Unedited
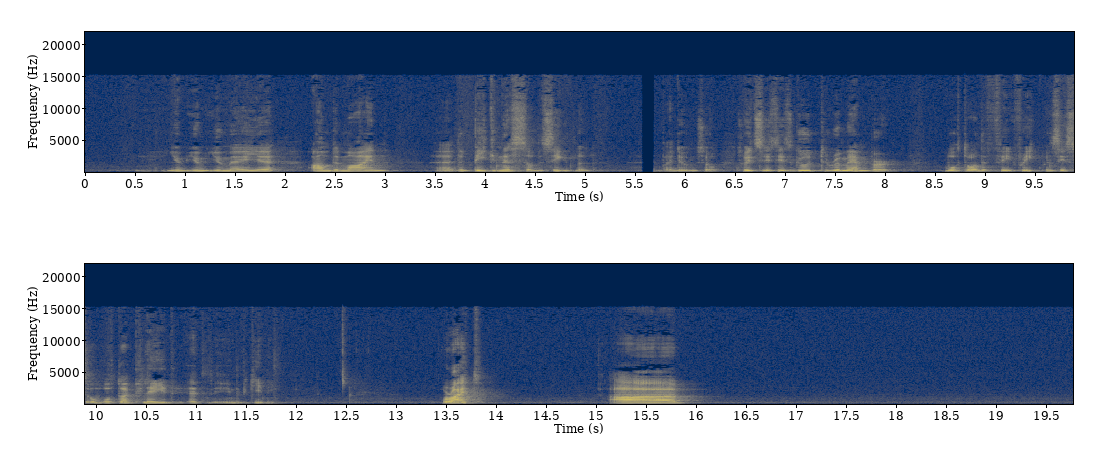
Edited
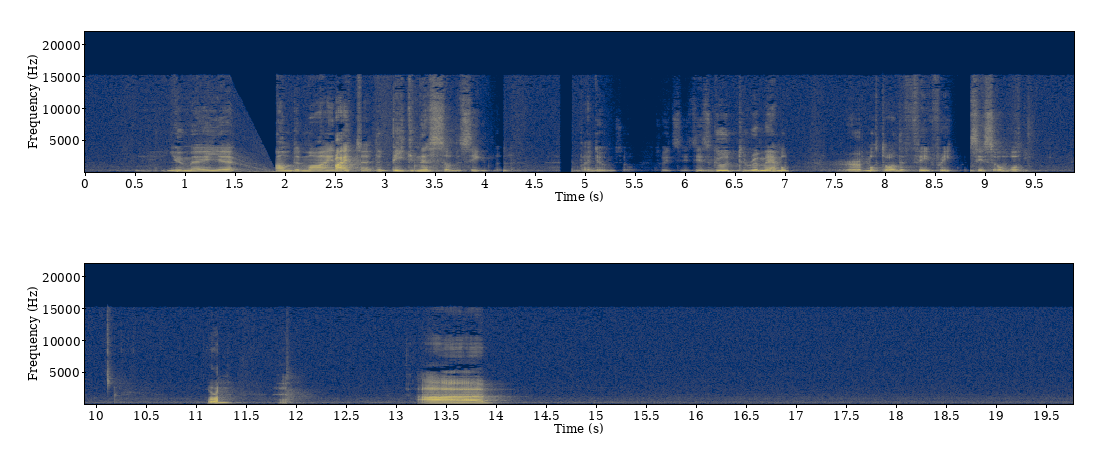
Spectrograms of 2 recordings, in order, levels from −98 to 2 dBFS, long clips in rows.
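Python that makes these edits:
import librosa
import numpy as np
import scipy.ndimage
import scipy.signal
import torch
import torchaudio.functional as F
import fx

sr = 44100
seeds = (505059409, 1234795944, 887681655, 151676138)

y = fx.studio_fade_out(x, sr, start_s=9.3, length_s=0.37)
y = fx.edit(y, sr, fx.cut(start_s=0.92, length_s=0.39),
    fx.tape_stop(start_s=1.83, length_s=0.47),
    fx.swap(start_s=2.89, length_s=0.69, other_s=13.56, other_length_s=0.26),
    fx.fade_out_span(start_s=4.49, length_s=0.51),
    fx.fade_down_up(start_s=5.79, length_s=1.44, db=-22.0, fade_s=0.35, curve='qsin'),
    fx.reverse_span(start_s=7.78, length_s=0.89),
    fx.cut(start_s=10.2, length_s=1.53), tone=tone)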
